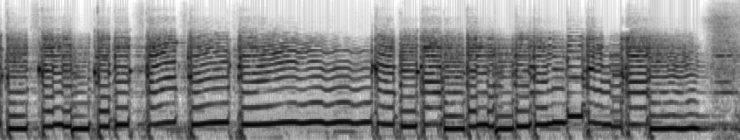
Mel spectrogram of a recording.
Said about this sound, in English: It's not really distorted. It's a little bit overdrive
